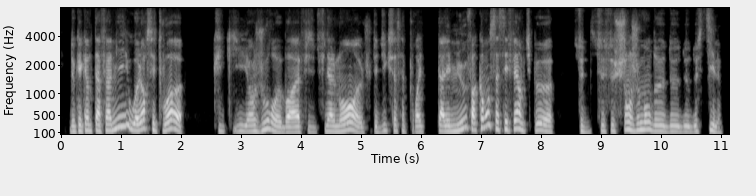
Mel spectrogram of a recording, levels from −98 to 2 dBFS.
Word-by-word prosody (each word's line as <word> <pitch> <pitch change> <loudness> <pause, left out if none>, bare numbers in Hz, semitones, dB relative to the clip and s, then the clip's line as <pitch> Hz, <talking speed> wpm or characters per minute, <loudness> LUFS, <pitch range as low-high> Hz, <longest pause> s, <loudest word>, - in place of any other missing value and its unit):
de 125 - -2
quelqu'un 145 +3 +1
de 135 - -6
ta 140 - +4
famille 190 - +1
ou 155 - +3
alors 195 +6 +4
c'est 160 -7 -3
toi, 170 +9 +4
heu, - - +1 0.6
qui 130 -3 -9
qui 130 0 -8
un 130 +1 0
jour, 155 +1 0
heu, - - -1
ben 115 +1 +5
fi 120 -2 -15
finalement, 130 +4 +3
heu, 110 - -5
tu - - -20
t'es 120 - -7
dit 135 +6 -10
que - - -11
ça, 140 - -5
ça 135 0 -11
pourrait 125 +1 -3
être 120 - -18 0.2
t'aller 130 0 +3
mieux, 140 +8 0
enfin 200 -8 +2
comment 255 +7 +1
ça 185 -10 -2
s'est 175 +1 -1
fait 185 +5 0
un 185 - +4
petit 145 - -9
peu, 150 -3 0
heu, - - -7 0.3
ce 135 - -9
de 110 -4 -9
ce 135 +2 -10
ce 135 +2 -8
changement 170 +4 0
de 135 -2 -2
de 125 +1 -3
de 125 +1 -4
de 125 +2 -7
style? 130 -4 -6
140 Hz, 260 wpm, -22 LUFS, 125-165 Hz, 0.6 s, ben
